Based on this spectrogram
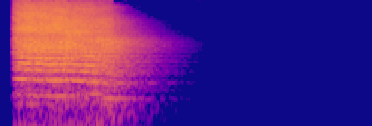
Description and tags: First ever jumpscare sound. Made in TwistedWave.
